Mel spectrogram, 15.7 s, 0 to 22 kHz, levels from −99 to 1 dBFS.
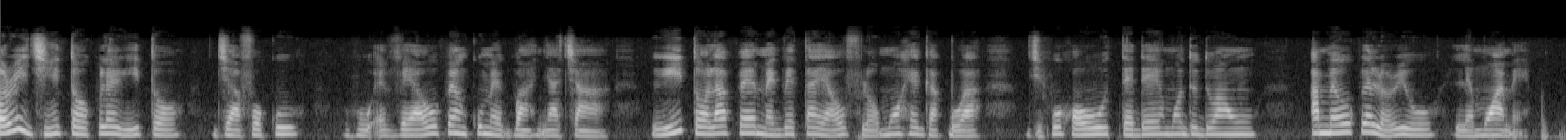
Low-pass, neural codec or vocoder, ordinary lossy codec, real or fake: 9.9 kHz; none; AAC, 48 kbps; real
